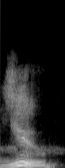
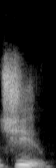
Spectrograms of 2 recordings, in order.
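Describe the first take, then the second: First: The word begins with a y sound. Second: The word begins with a j sound. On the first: The speaker calls it right. "Instead of saying you" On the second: The speaker calls it wrong.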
